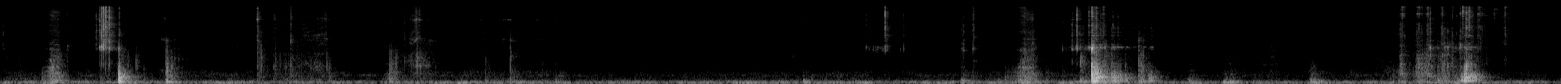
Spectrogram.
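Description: A metal ruler clicks and knocks against a cutting mat.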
